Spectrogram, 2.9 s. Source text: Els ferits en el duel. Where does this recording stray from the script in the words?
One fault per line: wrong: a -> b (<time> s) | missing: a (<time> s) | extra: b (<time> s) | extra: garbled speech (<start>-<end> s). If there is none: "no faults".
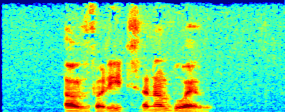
no faults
